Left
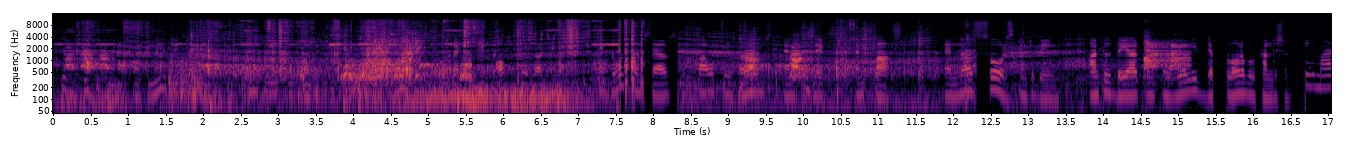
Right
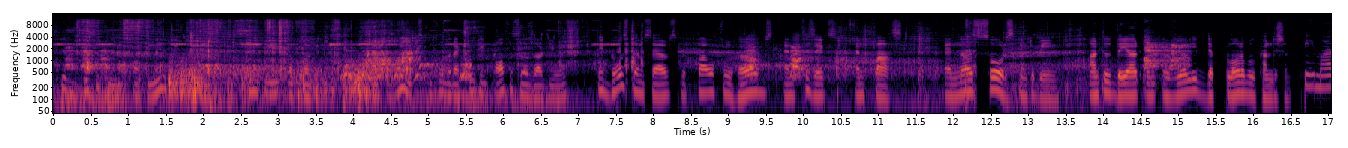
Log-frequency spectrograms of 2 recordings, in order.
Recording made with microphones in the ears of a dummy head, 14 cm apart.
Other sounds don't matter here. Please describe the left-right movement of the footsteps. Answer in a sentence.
In this clip you hear the footsteps go left and come back.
